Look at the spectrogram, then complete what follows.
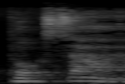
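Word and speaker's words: δόξα: 헬라어로 독사, 이렇게 독사, 뱀처럼 발음이 똑같은데 영화롭게 한다, 독사조 그 말이란 말이에요.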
